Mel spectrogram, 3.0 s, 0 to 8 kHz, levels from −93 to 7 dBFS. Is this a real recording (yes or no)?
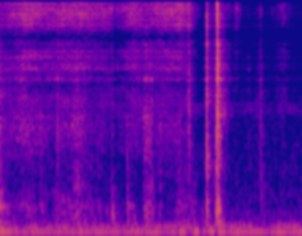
no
